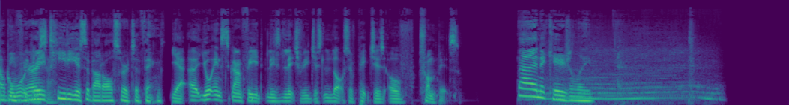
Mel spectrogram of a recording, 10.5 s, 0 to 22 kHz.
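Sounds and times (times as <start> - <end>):
speech: 0.0 - 6.2, 6.9 - 8.2
very loud car exhaust revving with deep engine drone: 7.2 - 9.7.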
